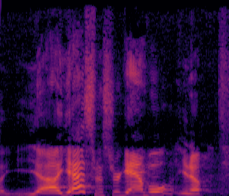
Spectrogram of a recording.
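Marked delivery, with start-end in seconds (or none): 0.3-1.7 very high, drawn-out, slow, squeaky adolescent voice. Retelling answering a man from a radio station as a teen, imitating his pubescent voice. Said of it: "I'm going through puberty".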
